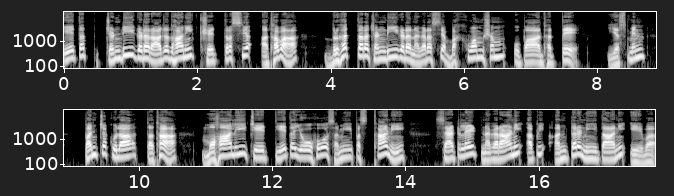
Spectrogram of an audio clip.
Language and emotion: Sanskrit, neutral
